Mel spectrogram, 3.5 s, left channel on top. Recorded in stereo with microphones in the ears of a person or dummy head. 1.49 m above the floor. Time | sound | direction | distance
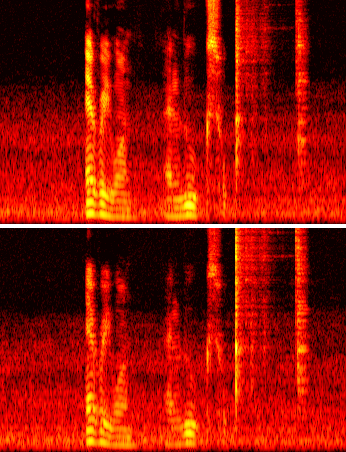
0.9 | a man speaking | 60° left (ahead or behind) | 1.1 m
2.4 | breaking glass | 50° right (ahead or behind) | 1.3 m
